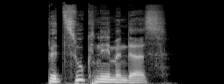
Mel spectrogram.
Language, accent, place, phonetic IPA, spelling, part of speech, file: German, Germany, Berlin, [bəˈt͡suːkˌneːməndəs], bezugnehmendes, adjective, De-bezugnehmendes.ogg
- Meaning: strong/mixed nominative/accusative neuter singular of bezugnehmend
